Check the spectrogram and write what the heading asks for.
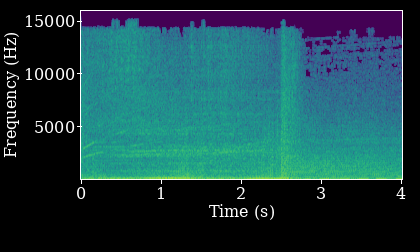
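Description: Horror-trailer score and sound design: a low rumbling build, then a deep boom with a sharp hit about two and a half seconds in, followed by a pulsing low beat.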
